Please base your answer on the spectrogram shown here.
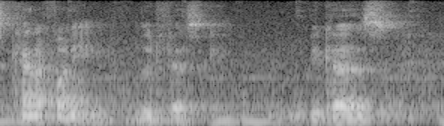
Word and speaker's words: lutefisk: So, well, I don't know, people spell it differently. Lutefisk. It's not Lutefisk, Lutefisk. So, we're going to make Mrs.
